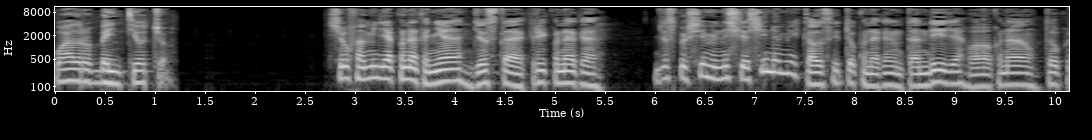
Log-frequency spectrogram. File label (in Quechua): good news quichua cayambe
